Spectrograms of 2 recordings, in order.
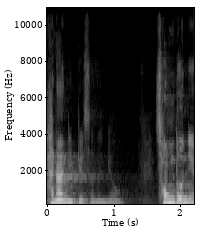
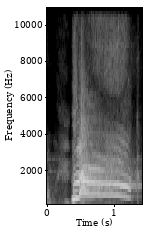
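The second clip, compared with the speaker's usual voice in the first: put-on a sudden loud, high child's wail; wailing cry; 10 dB louder, much slower than usual. Preacher imitates the child bursting into louder crying, loud wail. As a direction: let out a big bawling waah. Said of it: "하고 우는 거예요".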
